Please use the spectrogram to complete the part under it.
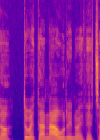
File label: "nawr", Welsh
